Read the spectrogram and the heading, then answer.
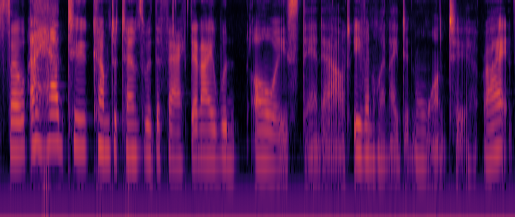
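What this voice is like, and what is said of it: Speaks with a noticeable accent. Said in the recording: “I have an accent. Like, I open my mouth, I have an accent.”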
